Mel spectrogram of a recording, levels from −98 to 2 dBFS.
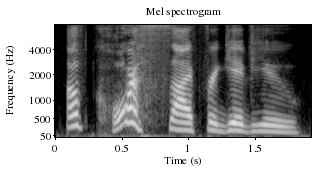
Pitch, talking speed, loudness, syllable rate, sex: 205 Hz, 155 wpm, -19 LUFS, 5.5 syllables/s, female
